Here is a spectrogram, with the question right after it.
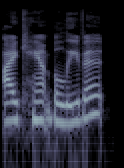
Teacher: For example, if you say, "I can't believe it." with a rising tone at the end, it sounds like you're surprised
